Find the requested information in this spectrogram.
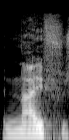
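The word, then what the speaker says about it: knife: জানতে হবে যেমন রয়েছে নাইফ শব্দটা কে এন আই এফই নাইফ দেখো ভাই এখানে কে রয়েছে কে এর জন্য ক সাউন্ডের কোন কিচ্ছু নেই নাইফ ন সাউন্ড আসলো তাই না তো কে এখানে সাইলেন্ট এই বিষয়গুলো জানতে হবে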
